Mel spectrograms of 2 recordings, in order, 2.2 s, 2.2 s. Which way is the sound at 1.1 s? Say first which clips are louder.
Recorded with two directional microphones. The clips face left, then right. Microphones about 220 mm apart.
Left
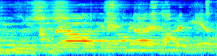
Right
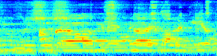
Right 2 dB; 40° right (ahead or behind).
